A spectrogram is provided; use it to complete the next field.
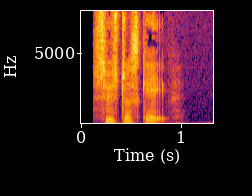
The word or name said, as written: søsterskab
